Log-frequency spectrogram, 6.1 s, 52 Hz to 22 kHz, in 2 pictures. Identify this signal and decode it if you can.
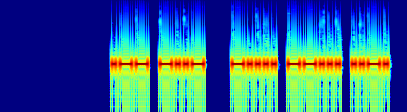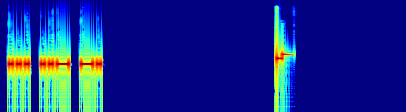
Morse code, heard as a keyed tone, about 40 wpm, 700 Hz. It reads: WX 67F SUN
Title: K1USN SST QSO Practice 40wpm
